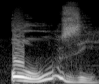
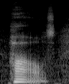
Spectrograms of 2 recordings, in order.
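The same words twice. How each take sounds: First: House read as written, "ouzi", slow and louder; wrong spelling pronunciation. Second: House said the English way, "haws"; correct English pronunciation. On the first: Teacher showing students the wrong way to say house. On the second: Teacher showing students the right way to say house. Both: Shown as a demonstration. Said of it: "Não, você fala house".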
